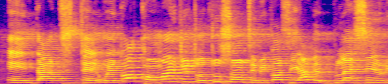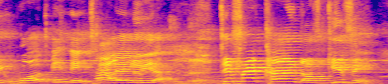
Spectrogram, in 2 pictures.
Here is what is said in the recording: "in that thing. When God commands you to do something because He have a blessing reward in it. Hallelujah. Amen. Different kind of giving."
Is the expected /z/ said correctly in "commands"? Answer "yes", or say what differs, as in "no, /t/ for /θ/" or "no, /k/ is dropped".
no, /z/ is dropped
